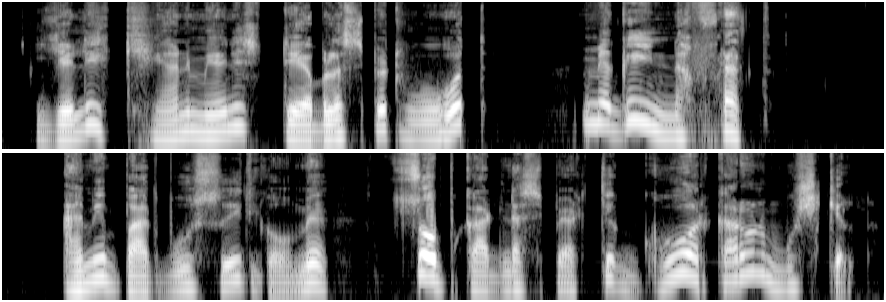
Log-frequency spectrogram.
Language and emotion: Kashmiri, disgusted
